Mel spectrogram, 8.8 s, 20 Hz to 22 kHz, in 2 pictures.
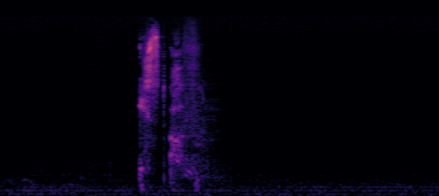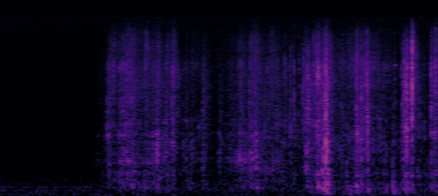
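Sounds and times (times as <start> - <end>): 
speech: 1.4 - 2.0
stack of grey paper envelopes rustling and crinkling as handled: 5.4 - 8.7.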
